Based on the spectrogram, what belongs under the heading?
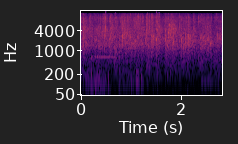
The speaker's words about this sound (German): Danke vielmals. Geben wir ihr noch einmal einen grossen Applaus. Danke euch.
